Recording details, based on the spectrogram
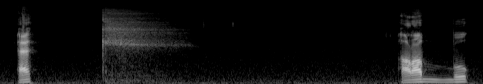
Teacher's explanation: But the kaf, there is some air coming. It doesn't stop slightly, but it makes that rakhawa, it makes the, it makes that hams in the kaf.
